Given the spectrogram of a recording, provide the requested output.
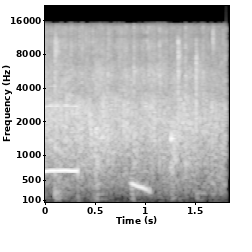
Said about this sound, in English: Now, on that note, let's have a round of applause for a wonderful presentation tonight.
